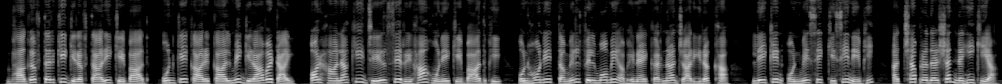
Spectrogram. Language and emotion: Hindi, neutral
